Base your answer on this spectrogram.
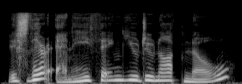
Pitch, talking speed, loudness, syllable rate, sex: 175 Hz, 175 wpm, -20 LUFS, 4.6 syllables/s, male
